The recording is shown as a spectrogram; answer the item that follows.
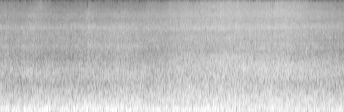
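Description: Sea waves break and wash onto a beach at Corton in a continuous loud roar of surf, mixed with gusty wind buffeting the microphone.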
